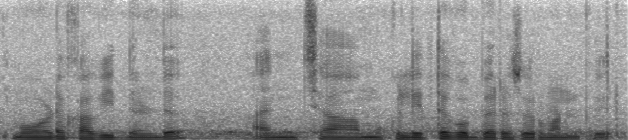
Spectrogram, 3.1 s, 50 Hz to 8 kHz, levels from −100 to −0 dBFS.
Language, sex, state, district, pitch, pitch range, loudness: Tulu, male, Karnataka, Dakshina Kannada, 110 Hz, 105-115 Hz, -18 LUFS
